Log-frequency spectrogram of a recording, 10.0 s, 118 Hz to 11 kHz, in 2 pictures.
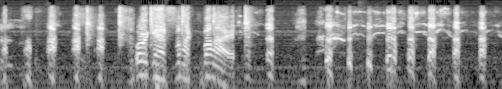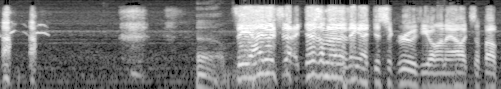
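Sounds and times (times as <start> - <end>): man laughing: 0.0 - 1.3, 2.4 - 5.5.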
